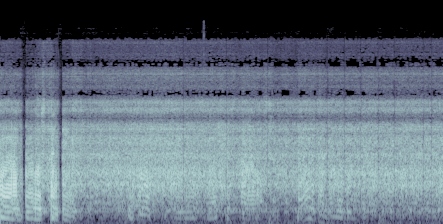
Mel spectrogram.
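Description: Radio static hisses steadily.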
